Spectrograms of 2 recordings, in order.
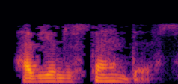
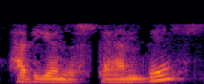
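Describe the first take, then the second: First: The pitch falls at the end of the sentence. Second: The pitch rises at the end of the sentence. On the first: It is an impatient check: have you finally gotten this? "It means, like, have you finally gotten this?" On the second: It is a real question. "It's a question. We perceive it as a question"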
